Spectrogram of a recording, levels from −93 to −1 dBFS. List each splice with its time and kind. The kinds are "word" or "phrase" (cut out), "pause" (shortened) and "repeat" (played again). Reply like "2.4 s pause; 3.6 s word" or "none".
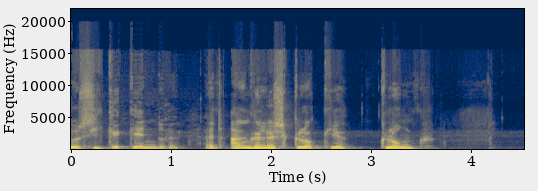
1.3 s pause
